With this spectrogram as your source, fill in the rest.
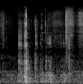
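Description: Carbonized, mineral-painted wooden eggs are dropped, producing a few bright, brittle clinks and clatters with sharp high-frequency ticks and almost no ring. They are very brittle, the consistency wanted for biochar production.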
